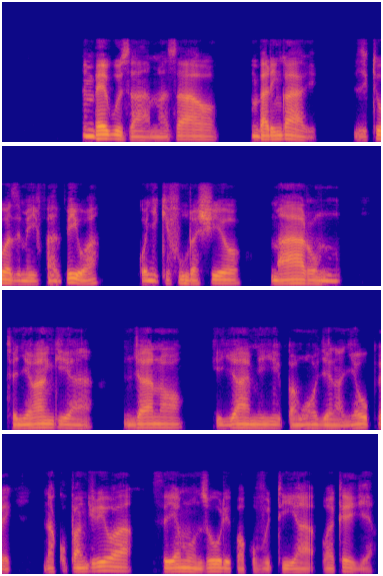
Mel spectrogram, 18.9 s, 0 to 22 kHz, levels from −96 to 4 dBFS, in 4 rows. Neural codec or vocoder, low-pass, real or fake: codec, 24 kHz, 0.9 kbps, WavTokenizer, medium speech release version 2; 7.2 kHz; fake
